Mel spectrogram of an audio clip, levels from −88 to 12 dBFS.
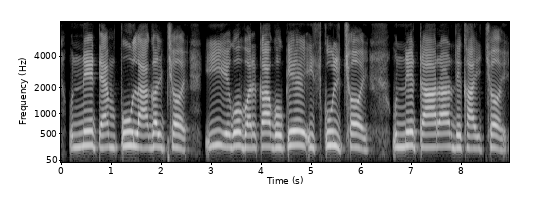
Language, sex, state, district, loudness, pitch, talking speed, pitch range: Magahi, male, Bihar, Samastipur, -12 LUFS, 245 Hz, 115 wpm, 235-260 Hz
